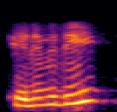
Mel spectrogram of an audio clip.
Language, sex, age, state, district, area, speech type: Telugu, male, 18-30, Andhra Pradesh, East Godavari, rural, conversation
